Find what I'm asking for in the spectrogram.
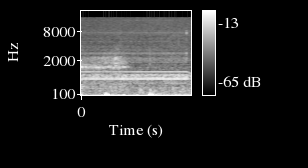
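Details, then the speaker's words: IKEA VINDRIKTNING air quality sensor during a measuring cycle, when its light pulses brighter: faint steady high hum of the small fan, dipping slightly at the end; not completely silent, normal. "it's not completely silent but again just a small fan sound so let's see if i move this to the rear you can pick up the sound a little bit better"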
